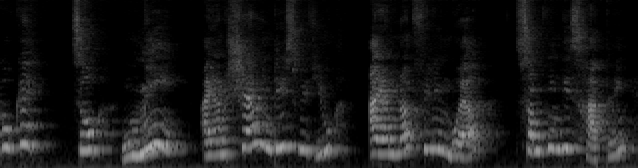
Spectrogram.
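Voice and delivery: high-pitched, emphatic spelling out; retold insistent plea. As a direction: imitate yourself pleading to be heard.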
